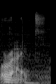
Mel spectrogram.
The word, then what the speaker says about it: write: і натискаємо оцю кнопку write дехто зараз скаже що ти неправильно говориш але перша w не читається в англійській мові тому в Райт можете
